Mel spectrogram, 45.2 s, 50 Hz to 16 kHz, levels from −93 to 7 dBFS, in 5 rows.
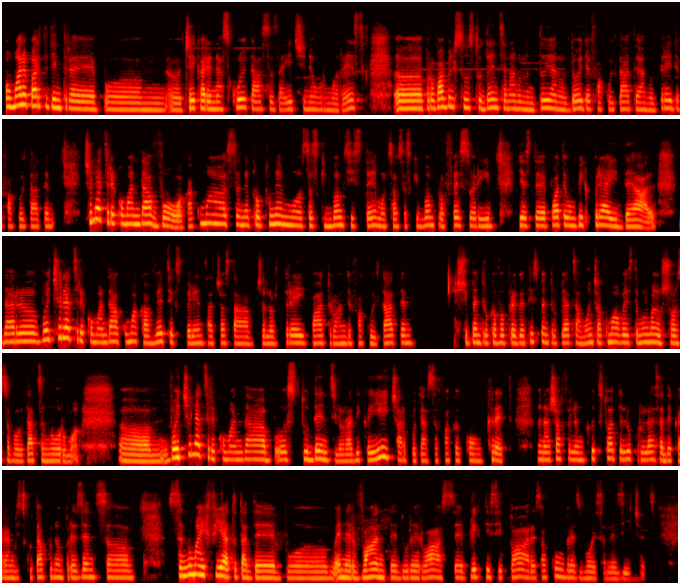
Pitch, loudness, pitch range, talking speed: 200 Hz, -36 LUFS, 185-220 Hz, 175 wpm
